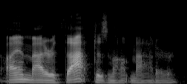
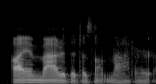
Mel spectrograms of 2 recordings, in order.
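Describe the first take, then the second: First: Said in the usual way. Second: Fast, run together, no pause at the parentheses; plowing straight through. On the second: Shown as a demonstration. Teacher showing her stream how to plow through the line, fast and run together. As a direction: rush the line in one breath, ignoring the parentheses. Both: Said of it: "to plow through and ignore the parentheses".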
